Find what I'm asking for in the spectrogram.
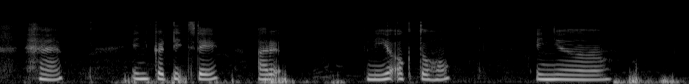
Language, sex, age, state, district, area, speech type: Santali, female, 18-30, West Bengal, Paschim Bardhaman, rural, spontaneous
